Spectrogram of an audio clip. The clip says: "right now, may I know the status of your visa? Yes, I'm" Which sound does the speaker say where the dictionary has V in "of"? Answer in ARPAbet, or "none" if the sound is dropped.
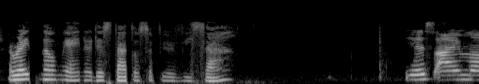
P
